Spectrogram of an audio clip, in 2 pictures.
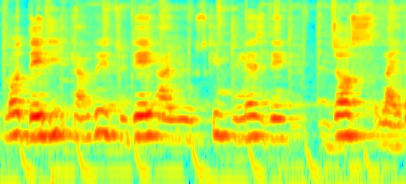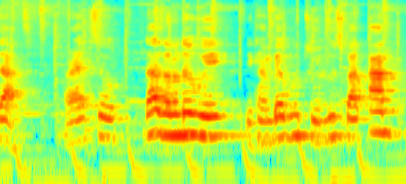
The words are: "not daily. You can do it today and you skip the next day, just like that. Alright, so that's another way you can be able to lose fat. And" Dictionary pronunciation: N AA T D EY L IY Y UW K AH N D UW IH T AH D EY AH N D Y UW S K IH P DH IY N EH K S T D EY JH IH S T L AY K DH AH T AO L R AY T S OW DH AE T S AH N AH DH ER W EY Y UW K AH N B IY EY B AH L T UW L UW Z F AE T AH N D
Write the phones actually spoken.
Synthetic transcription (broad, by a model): N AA T D EY L IY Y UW K AH N D UW IH T AH D EY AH N Y UW S K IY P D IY N EH K S T D EY JH IH S T L AY K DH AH T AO R AY T S OW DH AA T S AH N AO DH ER W EY Y UW K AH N B IY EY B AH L T UW L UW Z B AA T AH N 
